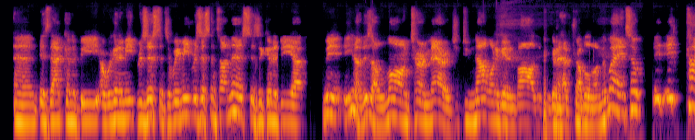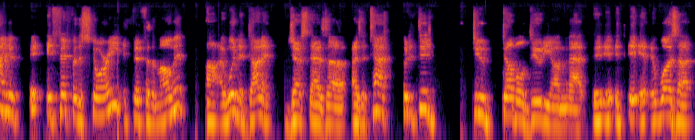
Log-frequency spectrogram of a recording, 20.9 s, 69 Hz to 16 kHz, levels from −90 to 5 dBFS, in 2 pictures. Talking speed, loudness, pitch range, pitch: 270 wpm, -18 LUFS, 135-180 Hz, 150 Hz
